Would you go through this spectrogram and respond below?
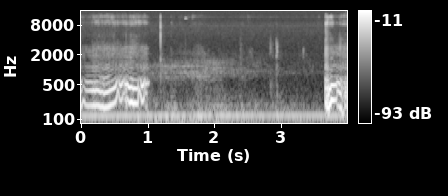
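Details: Greyson the house cat snoring on a lazy day: a rough, wavering snore whose pitch slides upward lasts about a second. A quiet pause with faint rustles follows, then the next snore starts, all over a constant low hum.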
